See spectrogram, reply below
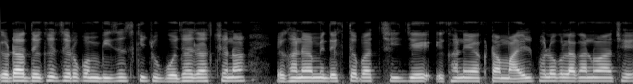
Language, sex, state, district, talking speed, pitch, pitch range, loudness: Bengali, male, West Bengal, Paschim Medinipur, 190 wpm, 160 Hz, 155-165 Hz, -15 LUFS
